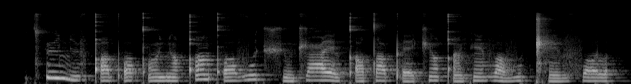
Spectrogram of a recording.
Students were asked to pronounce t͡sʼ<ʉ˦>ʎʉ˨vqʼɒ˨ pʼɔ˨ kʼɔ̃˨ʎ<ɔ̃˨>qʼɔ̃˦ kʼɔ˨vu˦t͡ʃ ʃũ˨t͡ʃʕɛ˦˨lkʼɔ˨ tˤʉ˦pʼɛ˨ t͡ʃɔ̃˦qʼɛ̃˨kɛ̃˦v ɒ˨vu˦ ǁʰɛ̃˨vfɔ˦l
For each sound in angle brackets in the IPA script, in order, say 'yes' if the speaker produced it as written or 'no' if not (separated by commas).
yes, yes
